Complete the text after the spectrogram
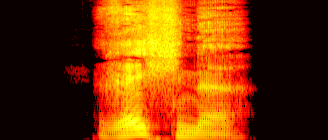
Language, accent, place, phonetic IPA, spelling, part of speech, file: German, Germany, Berlin, [ˈʁɛçnə], rechne, verb, De-rechne.ogg
- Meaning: inflection of rechnen: 1. first-person singular present 2. first/third-person singular subjunctive I 3. singular imperative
